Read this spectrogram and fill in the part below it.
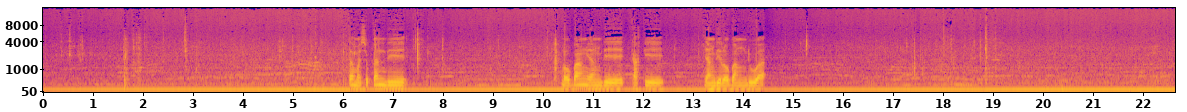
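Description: Wires rustle and click as hands handle a circuit board.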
